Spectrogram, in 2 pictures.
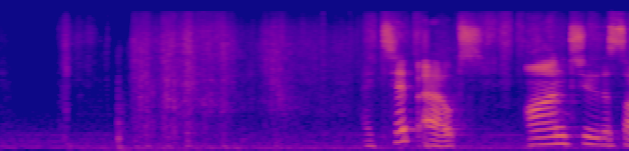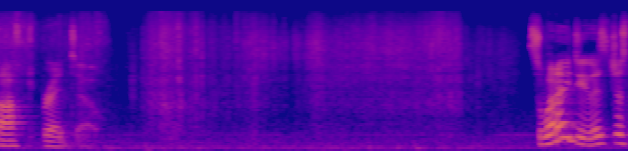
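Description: Plastic wrap crinkles under hands.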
